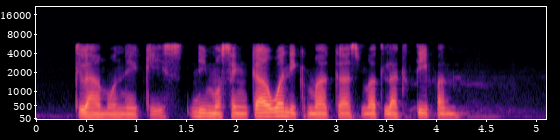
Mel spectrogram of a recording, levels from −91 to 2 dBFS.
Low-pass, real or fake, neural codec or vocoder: 5.4 kHz; fake; codec, 16 kHz, 2 kbps, FunCodec, trained on Chinese and English, 25 frames a second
